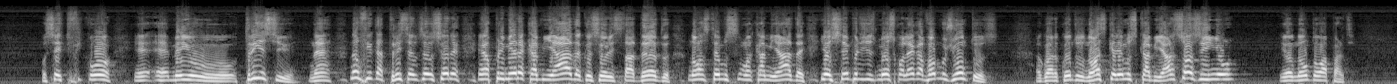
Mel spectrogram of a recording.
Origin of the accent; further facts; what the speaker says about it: Vargem do Agudo, Brazil; Perguntar na Vargem do Agudo, minha terra natal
